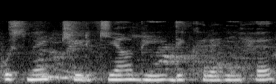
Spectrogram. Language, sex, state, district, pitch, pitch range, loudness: Hindi, female, Himachal Pradesh, Shimla, 220 Hz, 210-230 Hz, -14 LUFS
